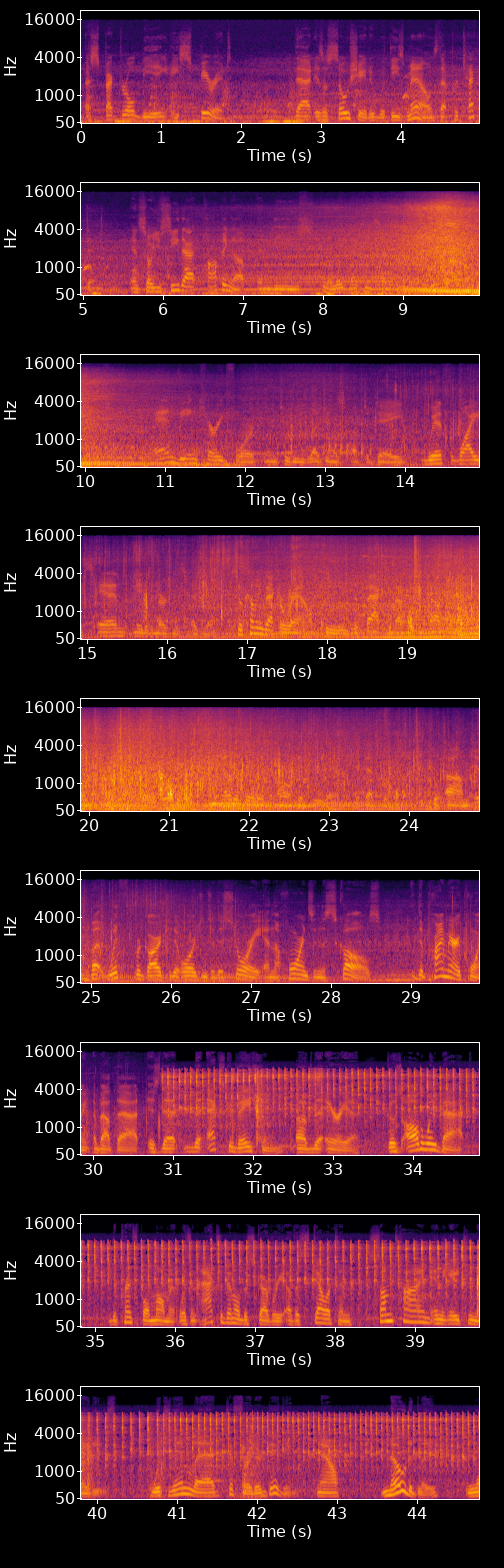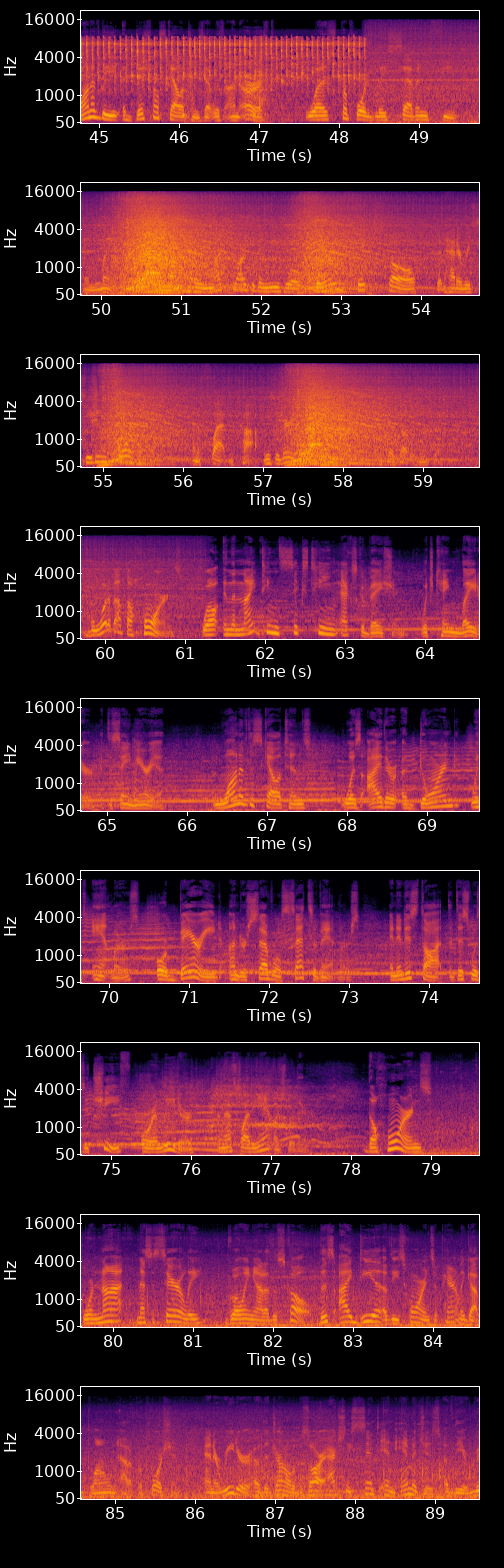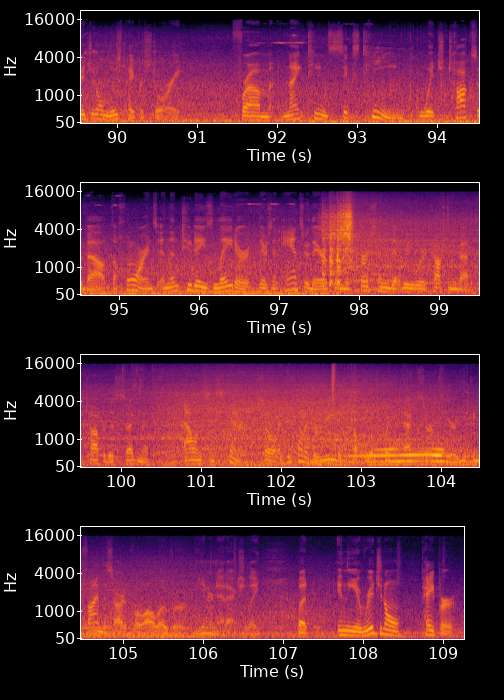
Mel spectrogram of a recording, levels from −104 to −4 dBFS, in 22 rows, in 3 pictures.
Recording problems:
traffic noise; very loud; throughout; 3 dB above the speech

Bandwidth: 15.5 kHz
